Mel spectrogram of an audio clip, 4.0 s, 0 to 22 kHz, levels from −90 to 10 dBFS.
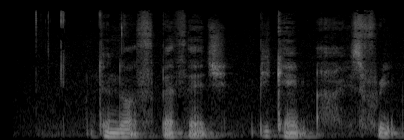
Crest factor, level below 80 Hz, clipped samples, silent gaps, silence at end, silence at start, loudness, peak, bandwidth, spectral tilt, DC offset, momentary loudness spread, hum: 22 dB; -82 dBFS; under 0.1%; none; 0 s; 0.45 s; -43 LUFS; -22 dBFS; 16 kHz; -4.5 dB/octave; under 0.1%; 15 LU; none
